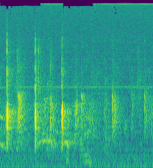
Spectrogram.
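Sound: audience applause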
